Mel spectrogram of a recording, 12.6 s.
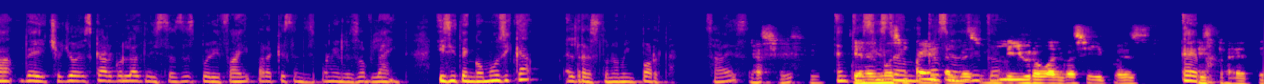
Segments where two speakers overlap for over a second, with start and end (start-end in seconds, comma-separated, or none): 8.3-10.2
